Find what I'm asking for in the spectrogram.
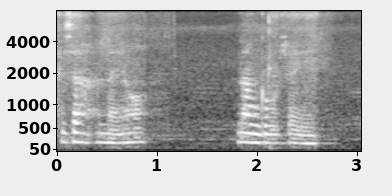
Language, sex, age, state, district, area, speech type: Bodo, female, 45-60, Assam, Kokrajhar, rural, spontaneous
